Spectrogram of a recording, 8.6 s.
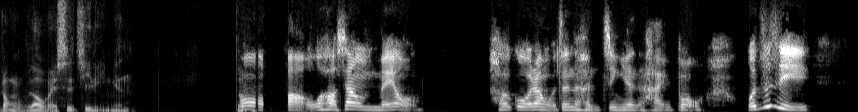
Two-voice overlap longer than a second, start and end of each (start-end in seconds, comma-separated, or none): none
